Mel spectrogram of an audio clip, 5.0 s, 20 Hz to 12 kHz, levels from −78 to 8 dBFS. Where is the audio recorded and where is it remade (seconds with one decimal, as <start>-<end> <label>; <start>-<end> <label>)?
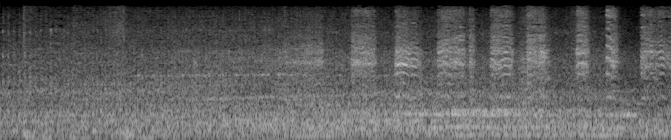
0.0-5.0 remade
